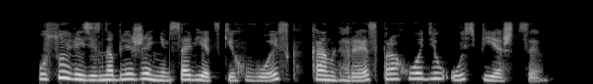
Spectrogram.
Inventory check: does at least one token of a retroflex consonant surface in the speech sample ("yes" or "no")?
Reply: yes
